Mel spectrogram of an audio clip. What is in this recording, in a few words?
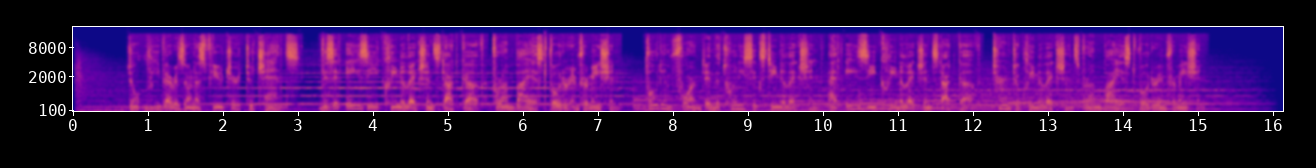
Political Clean Election English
